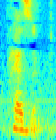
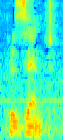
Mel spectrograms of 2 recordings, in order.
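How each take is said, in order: First: The stress is on the first syllable. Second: The stress is on the second syllable. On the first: It is used as a noun. "is a noun we say present" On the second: It is used as a verb. "As a verb we say present"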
